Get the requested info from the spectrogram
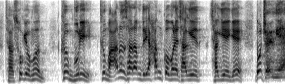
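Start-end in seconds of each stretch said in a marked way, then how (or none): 5.1-5.6 high, raised-voice mock rebuke; shouted scolding. Crowd scolding the blind man, high sharp shout. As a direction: shush him with an acted yell. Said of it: "라고 하면서 꾸짖을".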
